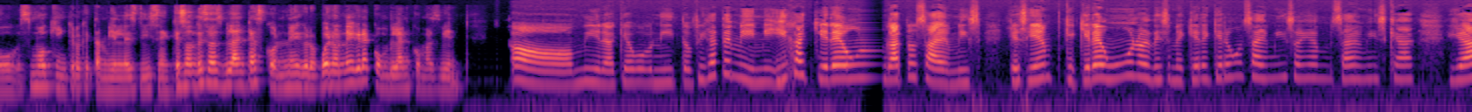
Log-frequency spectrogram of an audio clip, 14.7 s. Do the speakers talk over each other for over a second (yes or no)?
no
